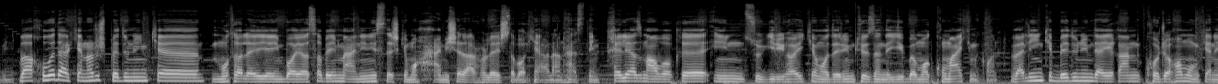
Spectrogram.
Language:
Persian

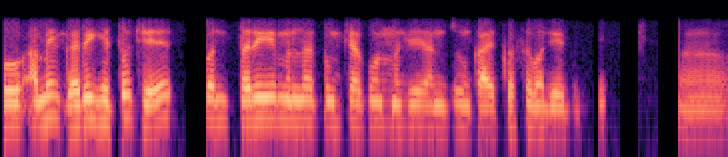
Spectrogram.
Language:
Marathi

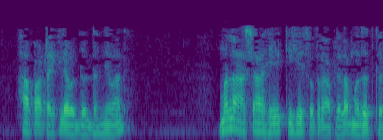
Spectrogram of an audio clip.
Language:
Marathi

